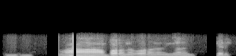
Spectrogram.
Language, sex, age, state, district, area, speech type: Malayalam, male, 60+, Kerala, Alappuzha, rural, conversation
